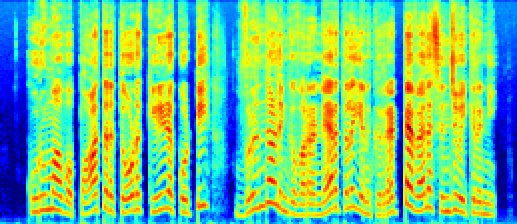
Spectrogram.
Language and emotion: Tamil, angry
